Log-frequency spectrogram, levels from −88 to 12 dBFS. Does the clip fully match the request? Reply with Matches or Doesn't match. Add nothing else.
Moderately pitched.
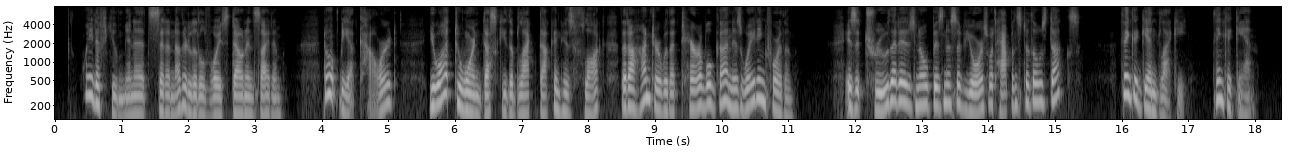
Matches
